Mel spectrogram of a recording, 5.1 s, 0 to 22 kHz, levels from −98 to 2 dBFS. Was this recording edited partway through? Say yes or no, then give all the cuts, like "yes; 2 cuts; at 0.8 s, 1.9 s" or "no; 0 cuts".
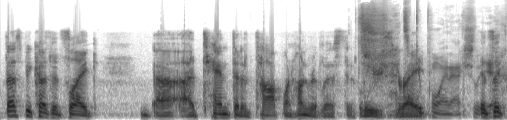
yes; 1 cut; at 1.5 s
